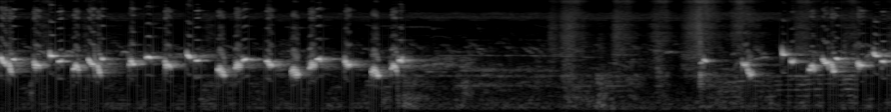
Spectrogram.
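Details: Yellow-vented bulbul calling out to other bulbuls: a quick run of bubbly, slurred chirps, about two a second, for four seconds, then a near-silent pause before a few more chirps resume.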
